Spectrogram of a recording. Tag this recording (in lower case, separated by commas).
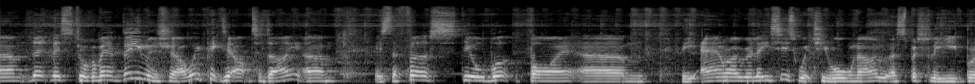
music, speech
